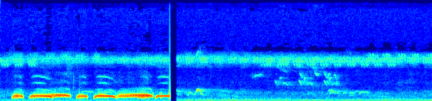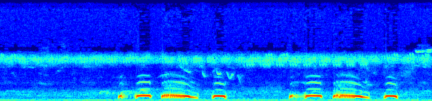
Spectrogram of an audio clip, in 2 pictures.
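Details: Spotted dove used as a trapping decoy, cooing in bursts of short and longer mellow notes, then a long silent pause with a faint hum before another run of paired coos resumes.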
